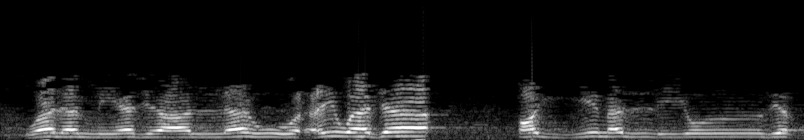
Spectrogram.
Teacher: أهم شيء تعلم أنها في ألف عوجة ماذا؟ سكتة لطيفة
